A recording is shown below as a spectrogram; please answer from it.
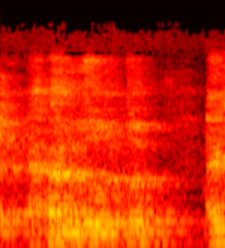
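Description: Speech only: a man talking into a microphone in a steady, drawn-out delivery, pausing briefly near the end.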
